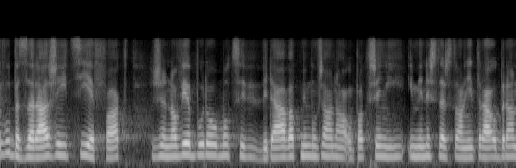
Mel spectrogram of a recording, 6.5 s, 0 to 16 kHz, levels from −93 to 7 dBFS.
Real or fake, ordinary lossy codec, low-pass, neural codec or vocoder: fake; MP3, 96 kbps; 7.2 kHz; codec, 16 kHz, about 1 kbps, DyCAST, with the encoder's durations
